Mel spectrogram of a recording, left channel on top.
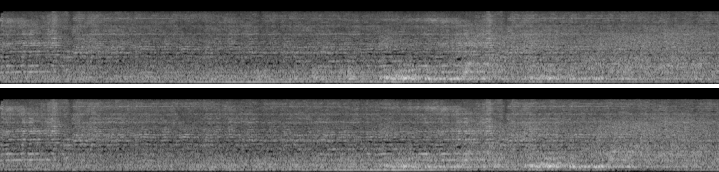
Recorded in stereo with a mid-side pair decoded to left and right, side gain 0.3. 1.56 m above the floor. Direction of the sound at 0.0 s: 70° right.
